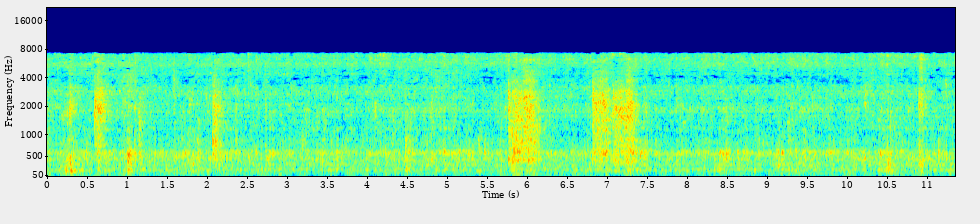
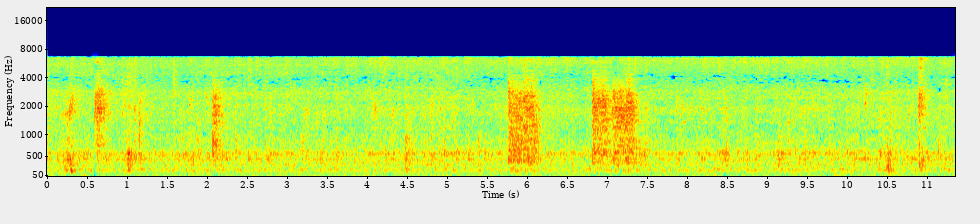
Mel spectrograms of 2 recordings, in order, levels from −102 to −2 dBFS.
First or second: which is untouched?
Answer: second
